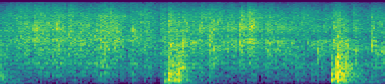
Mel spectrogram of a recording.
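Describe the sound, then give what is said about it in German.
Potato pancakes, three dropped in at once, fry in a pan with plenty of fat, with a steady, dense hiss and crackle, swelling briefly into louder sizzling bursts twice, with no one talking. “Jetzt muss ich hier wieder von Weitem reinwerfen. Wahrscheinlich alle drei zugleich.”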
